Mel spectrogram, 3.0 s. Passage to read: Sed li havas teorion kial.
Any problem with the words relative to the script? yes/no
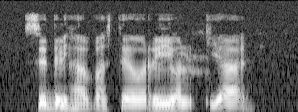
no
